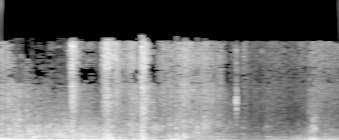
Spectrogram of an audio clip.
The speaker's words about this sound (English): That's a series of bad decisions. But this is what it sounds like when a refrigerator blows up and nearly kills a redneck.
